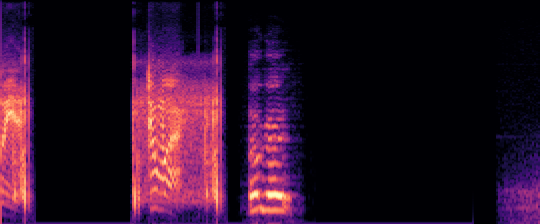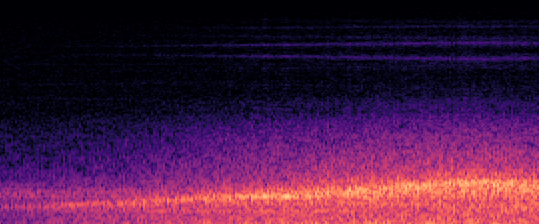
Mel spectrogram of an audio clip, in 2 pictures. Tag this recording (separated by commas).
Speech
